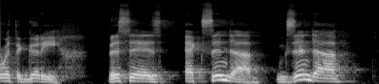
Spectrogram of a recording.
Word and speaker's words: Xinda: This is Xinda. Inda if the X is silent, or Shinda if the English alphabet is useless for this brand.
